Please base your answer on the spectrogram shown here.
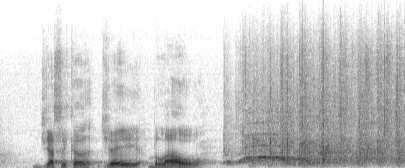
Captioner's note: audience applauding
